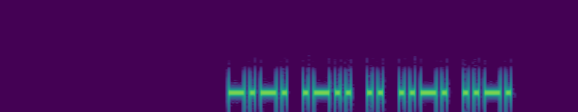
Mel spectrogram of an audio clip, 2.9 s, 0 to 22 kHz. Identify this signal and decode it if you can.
Morse code, heard as a keyed tone, about 46 wpm, 700 Hz. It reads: CLIFF
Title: Multi-letter Phonemes Repeated 3x 45wpm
